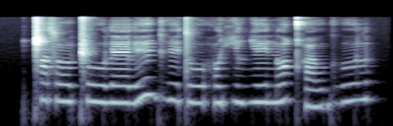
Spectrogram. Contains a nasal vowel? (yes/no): no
